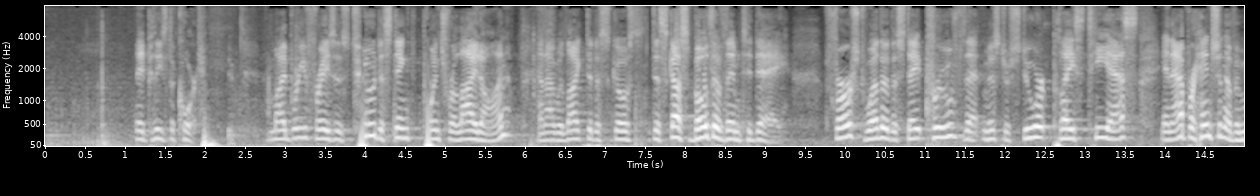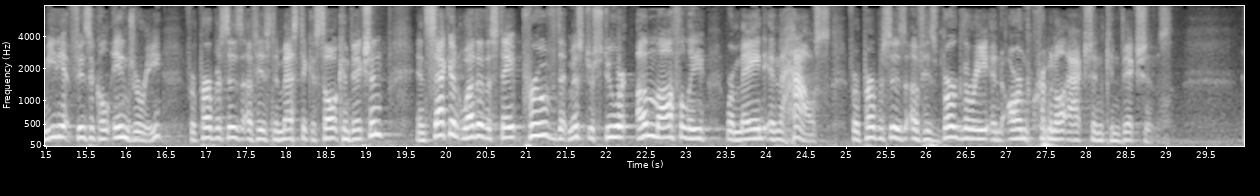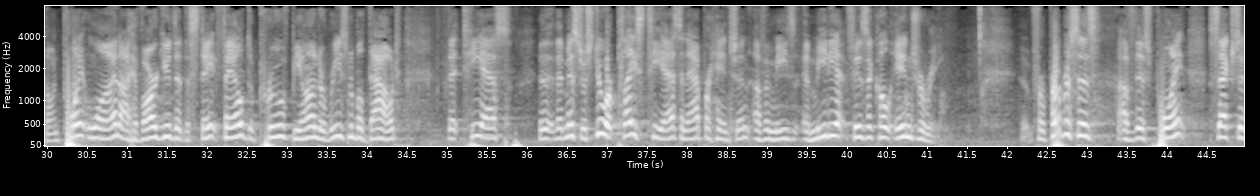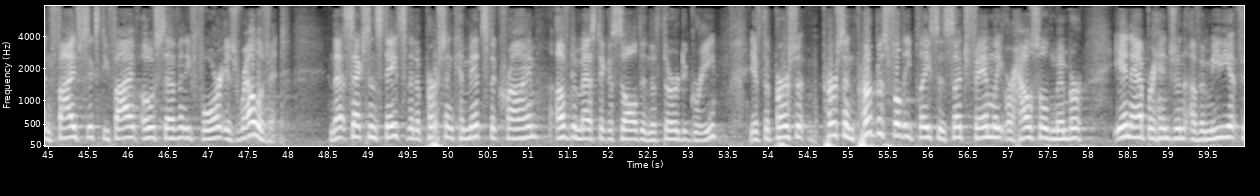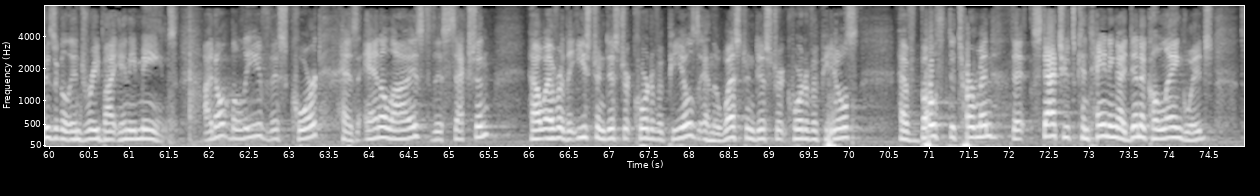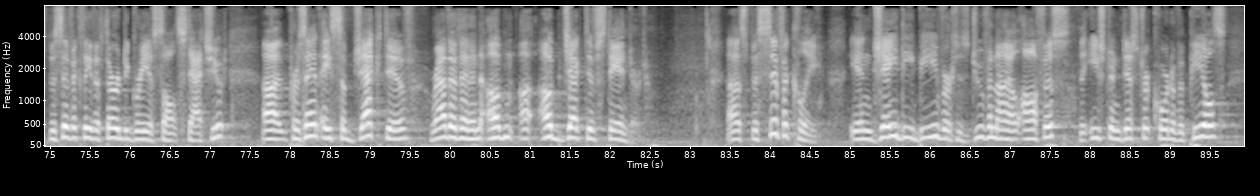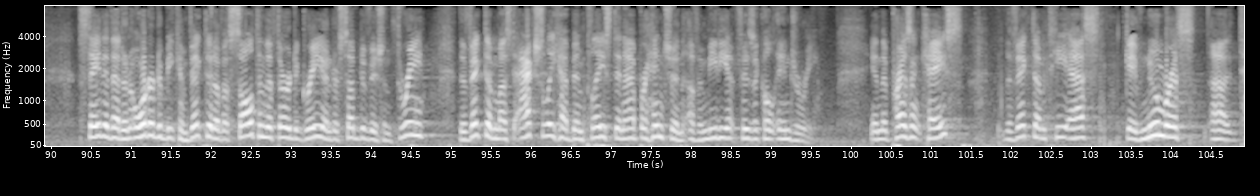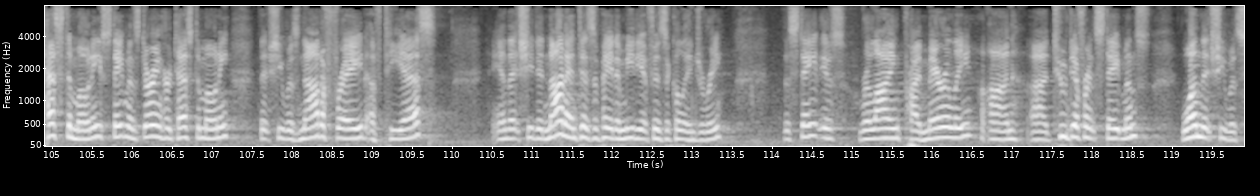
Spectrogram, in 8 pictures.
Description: link to MP3 audio file of oral arguments in SC97198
